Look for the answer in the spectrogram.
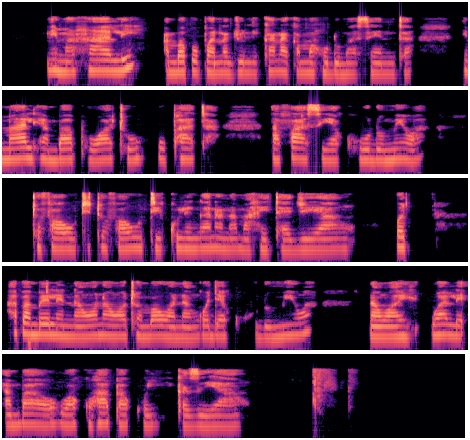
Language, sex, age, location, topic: Swahili, female, 18-24, Kisumu, government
